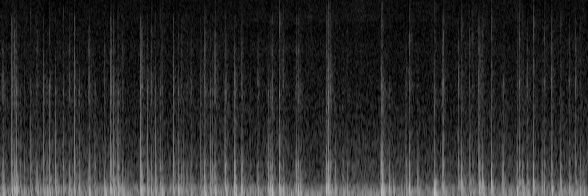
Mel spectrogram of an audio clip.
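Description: A large, solid, flat hardcover art book with a glossy red dragon cover is held in hand and tapped and scratched with fingernails. Quick, dull, low-pitched taps come in a dense, uneven stream with soft scratching between them, each tap dying away almost at once with no ring.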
